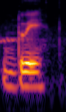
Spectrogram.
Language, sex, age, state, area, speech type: Sanskrit, male, 18-30, Madhya Pradesh, urban, read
